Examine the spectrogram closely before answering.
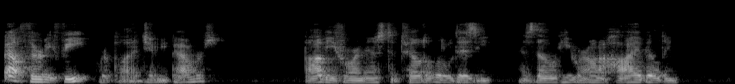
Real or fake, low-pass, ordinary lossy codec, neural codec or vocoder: fake; 7.2 kHz; AAC, 48 kbps; vocoder, 22.05 kHz, 80 mel bands, Vocos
